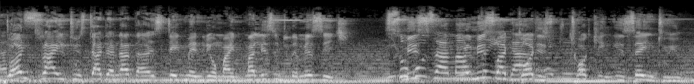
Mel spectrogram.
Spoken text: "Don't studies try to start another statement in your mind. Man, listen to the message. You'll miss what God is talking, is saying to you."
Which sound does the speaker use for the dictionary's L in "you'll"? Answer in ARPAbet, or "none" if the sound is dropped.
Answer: W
